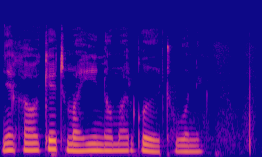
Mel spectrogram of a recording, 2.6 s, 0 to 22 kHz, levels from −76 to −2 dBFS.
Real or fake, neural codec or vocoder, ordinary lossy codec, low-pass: real; none; none; none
